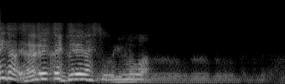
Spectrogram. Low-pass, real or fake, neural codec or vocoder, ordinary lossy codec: 7.2 kHz; fake; codec, 16 kHz, 0.5 kbps, FreqCodec, smaller model; none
